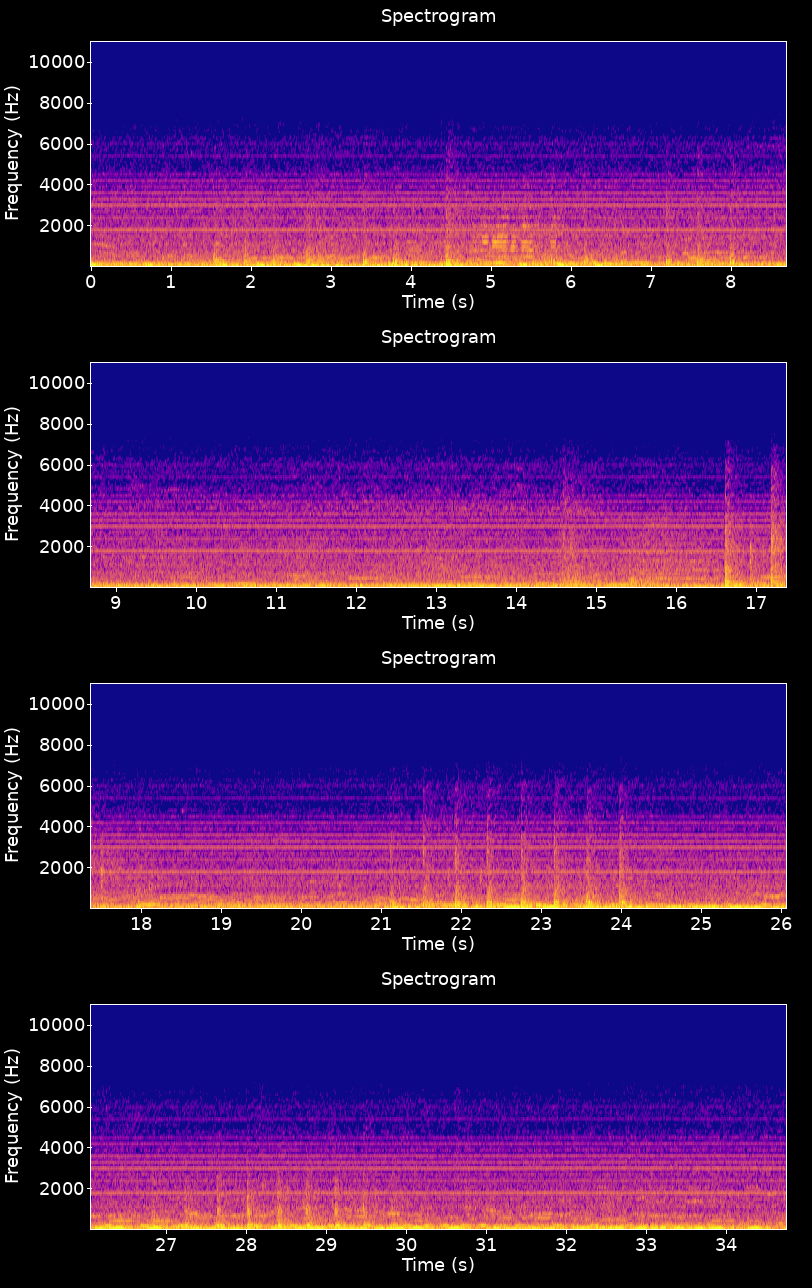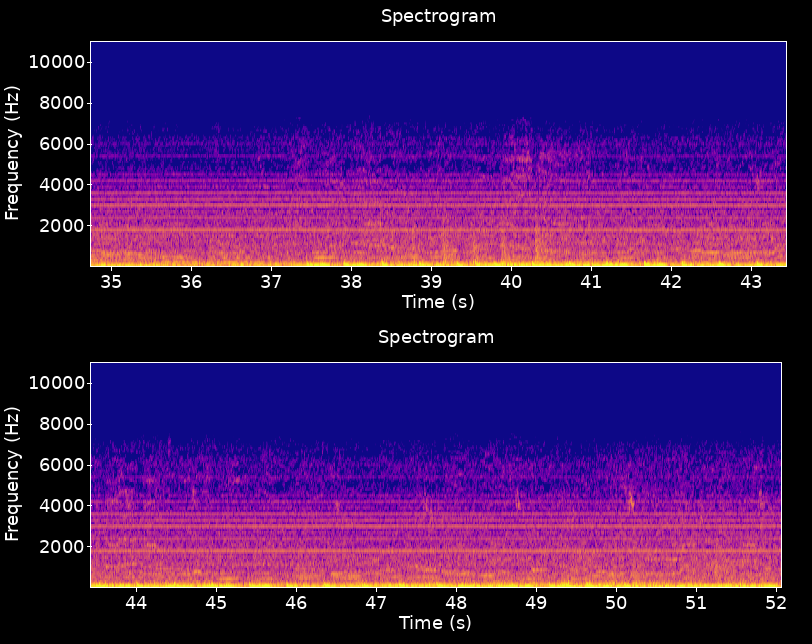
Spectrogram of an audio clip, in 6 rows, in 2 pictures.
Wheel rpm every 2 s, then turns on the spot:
0, 0, 0, 0, 0, 0, 0, 0, 0, 0, 0, 0, 0, 0, 0, 0, 0, 0, 0, 0, 0, 0, 0, 0, 0, 0.
none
